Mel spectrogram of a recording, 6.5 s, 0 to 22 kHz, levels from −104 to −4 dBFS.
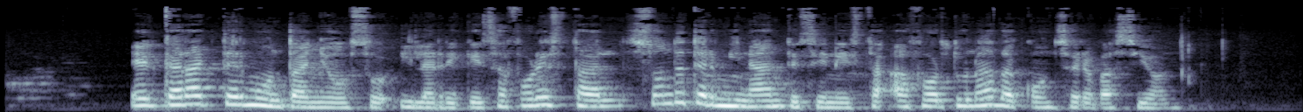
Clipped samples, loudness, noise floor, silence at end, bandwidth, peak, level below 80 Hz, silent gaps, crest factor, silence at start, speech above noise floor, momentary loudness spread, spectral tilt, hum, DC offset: under 0.1%; -19 LUFS; -58 dBFS; 0.6 s; 17 kHz; -4 dBFS; -66 dBFS; none; 16 dB; 0.65 s; 39 dB; 9 LU; -6.5 dB/octave; none; under 0.1%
